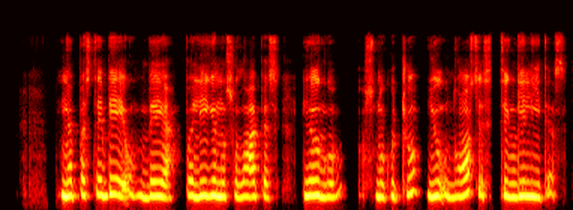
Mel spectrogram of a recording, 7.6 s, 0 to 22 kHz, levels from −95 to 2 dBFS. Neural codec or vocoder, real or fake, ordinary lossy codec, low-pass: none; real; Opus, 32 kbps; 10.8 kHz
